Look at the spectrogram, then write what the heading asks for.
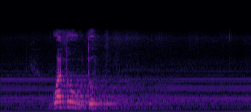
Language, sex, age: South Ndebele, male, 20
